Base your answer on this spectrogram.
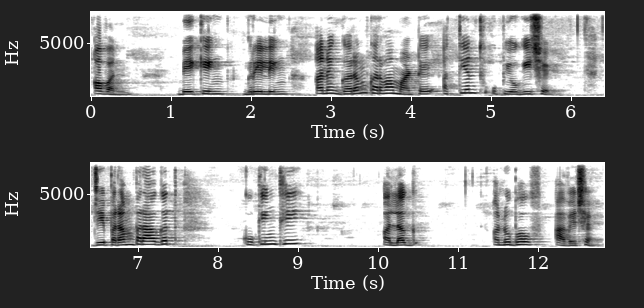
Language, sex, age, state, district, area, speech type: Gujarati, female, 18-30, Gujarat, Anand, urban, spontaneous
